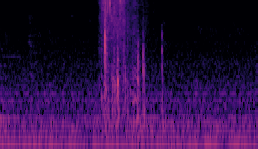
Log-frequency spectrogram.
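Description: A paper booklet rustles as it is turned over.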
